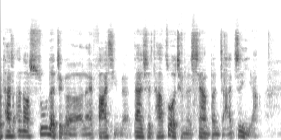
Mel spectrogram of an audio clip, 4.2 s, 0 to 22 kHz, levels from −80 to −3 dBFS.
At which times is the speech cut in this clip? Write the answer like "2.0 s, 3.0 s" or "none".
none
